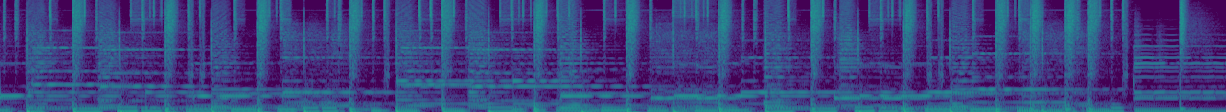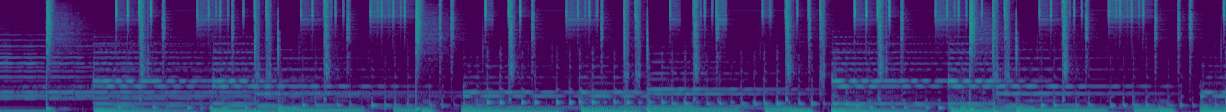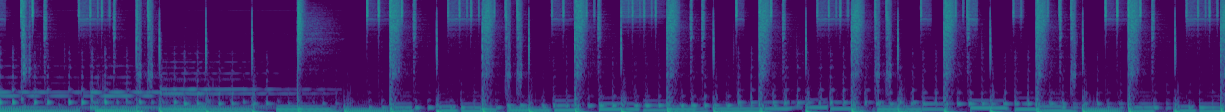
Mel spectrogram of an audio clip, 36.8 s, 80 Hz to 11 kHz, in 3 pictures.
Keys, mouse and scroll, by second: 0.0-1.5 typing, 7.9 ctrl+g, 9.4 double click, 10.0-11.0 typing, 13.2-15.0 typing, 17.7 ctrl+j, 20.7 space, 27.6 typing, 33.2 typing.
